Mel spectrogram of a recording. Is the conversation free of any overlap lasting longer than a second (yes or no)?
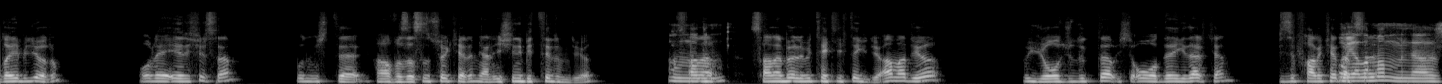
yes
